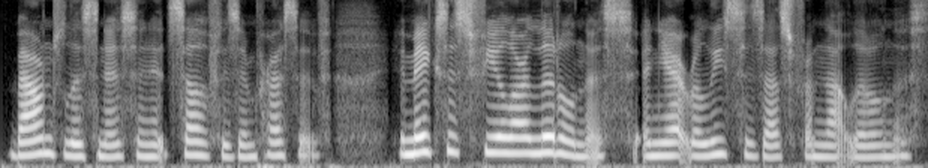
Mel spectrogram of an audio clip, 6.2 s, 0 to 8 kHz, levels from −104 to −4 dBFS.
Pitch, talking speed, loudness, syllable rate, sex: 235 Hz, 175 wpm, -19 LUFS, 5.5 syllables/s, female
